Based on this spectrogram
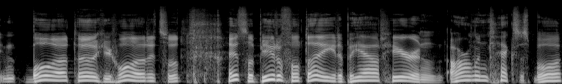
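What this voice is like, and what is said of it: Hank Hill impression, Texan drawl. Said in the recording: “Your Hank Hill ... that impersonation”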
